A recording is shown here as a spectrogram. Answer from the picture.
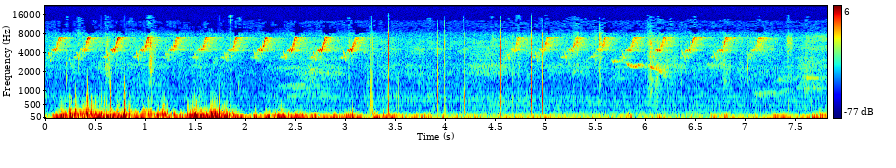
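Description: A small bird chirping over and over, a short high-pitched chirp about three times a second. A low rumble on the microphone dominates the first two seconds, and a few sharp clicks come in the middle.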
